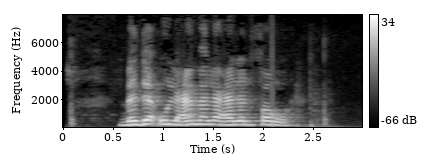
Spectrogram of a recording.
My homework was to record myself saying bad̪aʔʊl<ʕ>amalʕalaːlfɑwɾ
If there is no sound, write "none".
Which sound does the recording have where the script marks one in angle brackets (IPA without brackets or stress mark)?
ʕ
